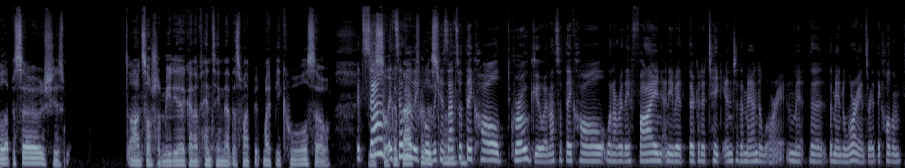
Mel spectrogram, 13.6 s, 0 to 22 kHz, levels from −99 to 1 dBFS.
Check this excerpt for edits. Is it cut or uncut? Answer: uncut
